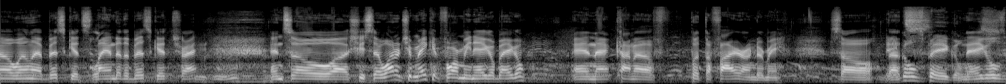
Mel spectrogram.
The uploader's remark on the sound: On this episode, we took a trip to the Cartersville Farmer's Market. You'll hear the sounds of a bustling farmer's market.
